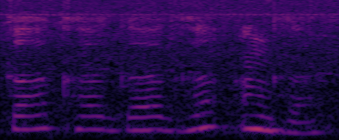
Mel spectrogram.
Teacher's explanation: जब हम इसका उच्चारण करते हैं तो इसका उच्चारण कंठ से होता है। ठीक है, कंठ, अगर आप इसका उच्चारण करेंगे तो ये कंठ से आवाज़ निकलेगा।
